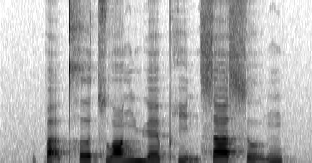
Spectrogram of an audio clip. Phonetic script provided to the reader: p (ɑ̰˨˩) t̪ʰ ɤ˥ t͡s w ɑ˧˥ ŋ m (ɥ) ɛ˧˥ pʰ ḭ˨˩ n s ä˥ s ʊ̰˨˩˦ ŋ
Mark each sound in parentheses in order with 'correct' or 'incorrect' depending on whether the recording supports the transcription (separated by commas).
incorrect, correct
